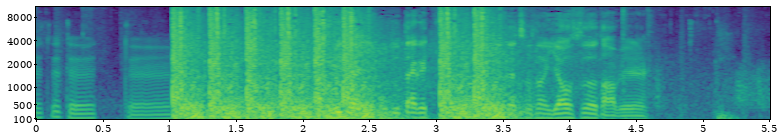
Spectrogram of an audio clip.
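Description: Rifle shots crack loudly in quick succession.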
